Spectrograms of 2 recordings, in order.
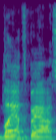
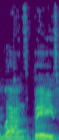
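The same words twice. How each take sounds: First: Bass is said with the vowel of gas. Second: Bass is said with the vowel of face. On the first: It is the ordinary name. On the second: It names his deep voice part in the group.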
